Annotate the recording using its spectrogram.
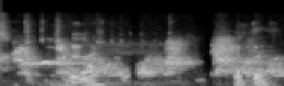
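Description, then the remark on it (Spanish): Dogs barking and yelping outside a house in quick, overlapping bursts, loud, with brief pauses between three clusters of barks. “Hoy saltaban los perros.”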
